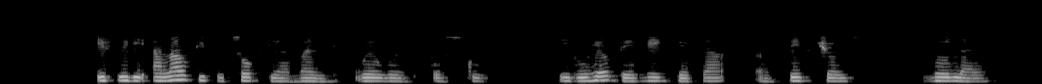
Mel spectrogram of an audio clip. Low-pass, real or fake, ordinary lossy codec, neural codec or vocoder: 3.6 kHz; real; none; none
